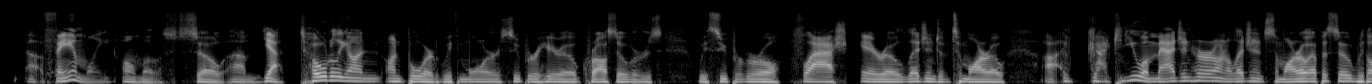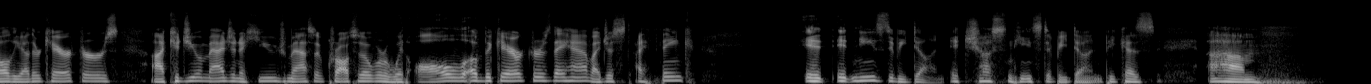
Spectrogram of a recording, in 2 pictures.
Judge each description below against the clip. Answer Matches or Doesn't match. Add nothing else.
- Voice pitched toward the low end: Matches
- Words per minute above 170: Doesn't match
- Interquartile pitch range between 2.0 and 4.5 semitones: Matches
